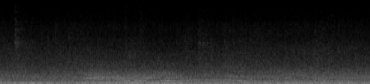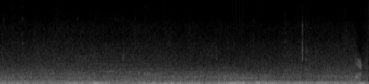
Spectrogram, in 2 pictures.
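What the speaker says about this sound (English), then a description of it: "It's one of my favorite cows in the barn here" A dairy cow moos inside a barn, its long, drawn-out calls rising and falling over a steady bed of barn noise and low machinery hum.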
